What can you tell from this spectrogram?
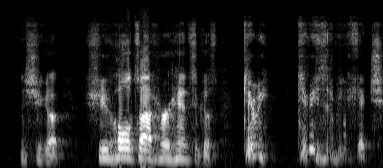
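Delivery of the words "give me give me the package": breathy, hushed put-on goblin woman voice. Narrating a scene to players, speaking as a goblin woman in a goblin woman voice. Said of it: "you see a goblin woman".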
